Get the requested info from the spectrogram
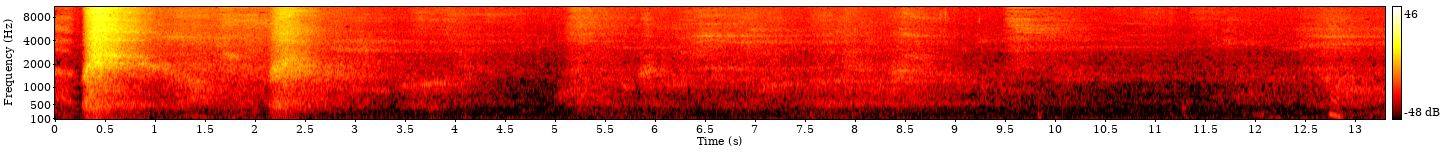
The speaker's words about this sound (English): So first, let's just make some strong exhalations.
